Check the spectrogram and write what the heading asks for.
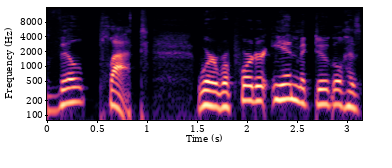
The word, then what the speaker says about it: Ville Platte: So this investigation begins in, am I pronouncing the town right, Ville Platte? That's correct. Okay. Where is this town? And tell us, paint a picture of what it's like there. Sure. Ville Platte is sort of in the south-central part of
